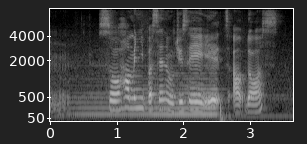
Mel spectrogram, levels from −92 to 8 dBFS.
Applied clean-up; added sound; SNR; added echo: none; Bowed string instrument; 12 dB; none.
